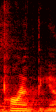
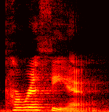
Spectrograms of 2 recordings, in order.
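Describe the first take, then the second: First: There is an n sound before the th. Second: There is no n sound before the th.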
